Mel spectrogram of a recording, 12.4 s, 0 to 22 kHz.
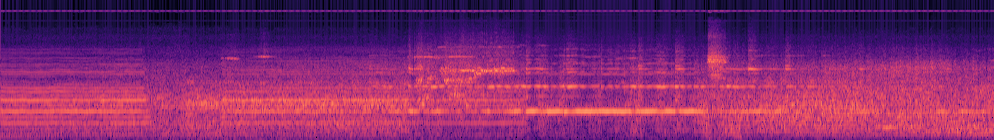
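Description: A 1950s train running on track across Ohio, its horn sounding in long sustained tones over a steady rolling rumble, fairly close and continuous with no talk.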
